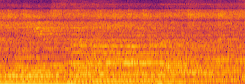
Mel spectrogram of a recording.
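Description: Girls singing together into microphones over a musical backing with a steady bass line.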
